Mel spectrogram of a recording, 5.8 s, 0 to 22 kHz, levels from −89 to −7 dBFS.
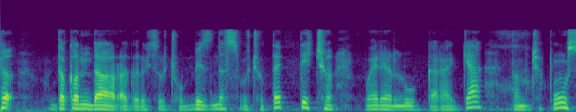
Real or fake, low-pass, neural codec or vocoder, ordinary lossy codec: fake; 7.2 kHz; codec, 16 kHz, 2 kbps, FunCodec, trained on Chinese and English, 25 frames a second; none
